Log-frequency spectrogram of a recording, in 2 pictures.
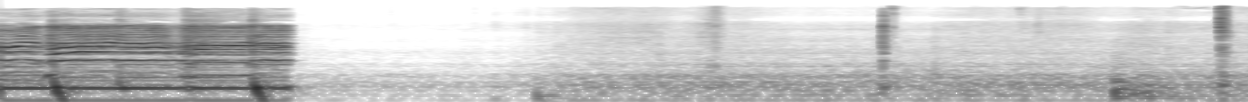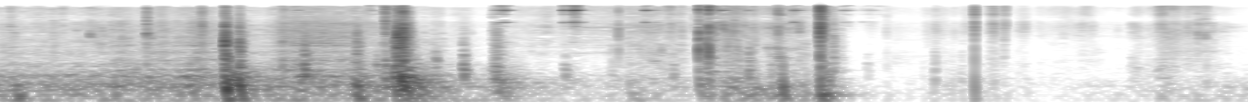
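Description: Music with singing that cuts off abruptly about a second and a half in. A low steady car-cabin rumble follows, with scattered clicks and knocks, then drops to near silence near the end.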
